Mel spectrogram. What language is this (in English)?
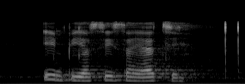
Xhosa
